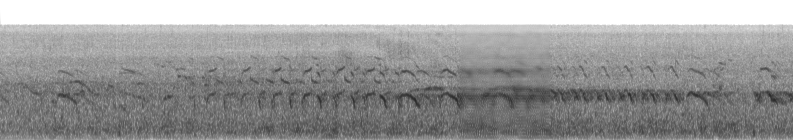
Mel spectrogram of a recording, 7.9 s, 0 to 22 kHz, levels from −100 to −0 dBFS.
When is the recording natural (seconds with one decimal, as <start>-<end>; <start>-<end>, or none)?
0.0-4.6; 5.5-7.9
